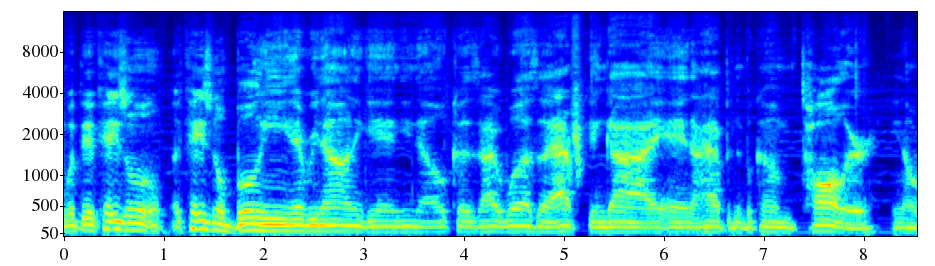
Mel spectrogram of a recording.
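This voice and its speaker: A young man with a very deep voice answers questions in a relaxed, easygoing way, leaning on fillers as he talks. Faint music plays underneath. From Nigeria. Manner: easygoing, laughs often, many fillers. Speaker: interview guest. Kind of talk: relaxed conversational interview.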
